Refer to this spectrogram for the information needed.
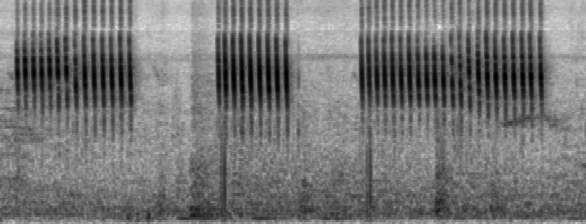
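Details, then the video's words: Bar-winged prinia in rough-voiced ngebren delivered as three bursts of fast, high clicking, each lasting one to two seconds, separated by short quiet gaps. "PRENJAK KLIK GACOR ‼️Ngebren Panjang suara kasar"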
